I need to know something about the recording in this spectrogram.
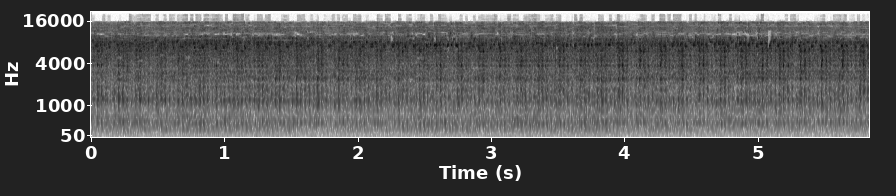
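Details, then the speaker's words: Nissan Juke at idle: heavy, harsh knocking about three times a second with a big squeak; air-conditioning compressor starved of oil and starting to seize, due for a new compressor and condenser. "So, you can definitely hear that it's run like a tank in that big squeak as well."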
